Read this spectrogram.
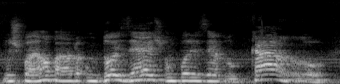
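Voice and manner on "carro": carro com RR vibrante e forte; faça o RR de carro vibrar; rolled double R. Shown as a demonstration. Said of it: "Carro também vai ter esse som vibrante". (RR vibrante em carro)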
